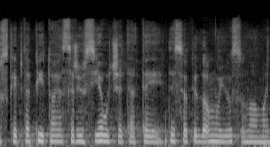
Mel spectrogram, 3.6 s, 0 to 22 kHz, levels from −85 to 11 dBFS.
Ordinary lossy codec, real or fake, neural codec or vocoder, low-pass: MP3, 64 kbps; fake; codec, 44.1 kHz, 7.8 kbps, DAC; 14.4 kHz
